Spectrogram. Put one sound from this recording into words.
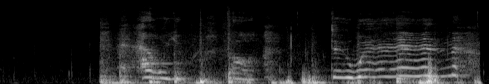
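A young boy talks close by with animation.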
